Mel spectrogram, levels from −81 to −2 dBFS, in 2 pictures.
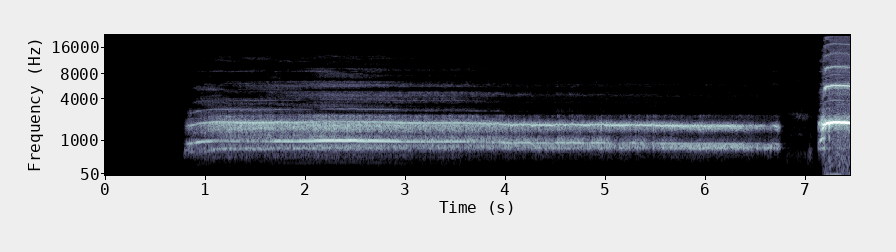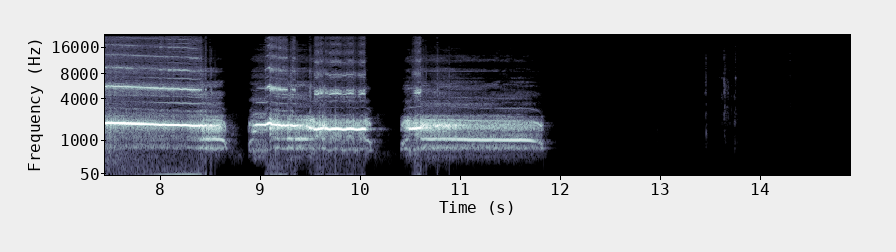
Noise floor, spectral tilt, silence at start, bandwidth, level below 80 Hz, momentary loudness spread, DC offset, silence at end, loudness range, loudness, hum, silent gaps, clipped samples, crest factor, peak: under -90 dBFS; 4.5 dB/octave; 0.85 s; over 20 kHz; -64 dBFS; 22 LU; under 0.1%; 3.1 s; 19 LU; -3 LUFS; none; none; 1%; 10 dB; 0 dBFS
